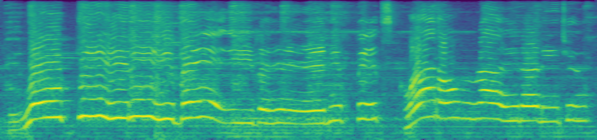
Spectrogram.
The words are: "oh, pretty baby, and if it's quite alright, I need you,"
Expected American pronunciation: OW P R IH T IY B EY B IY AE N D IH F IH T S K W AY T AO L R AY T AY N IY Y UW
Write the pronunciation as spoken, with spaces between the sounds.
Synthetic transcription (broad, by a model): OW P IH T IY B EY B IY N IH F IH T S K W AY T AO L R AY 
